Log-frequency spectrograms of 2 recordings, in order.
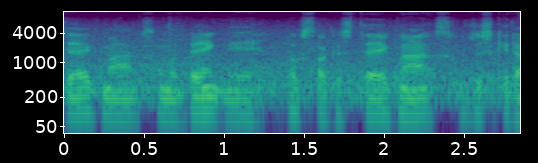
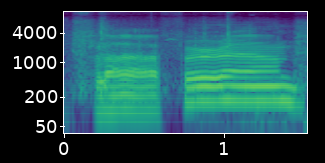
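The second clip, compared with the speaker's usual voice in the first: drawn out slowly; 8 semitones higher, 6 dB louder, much slower than usual. Real, not acted. Drawn out playful.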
